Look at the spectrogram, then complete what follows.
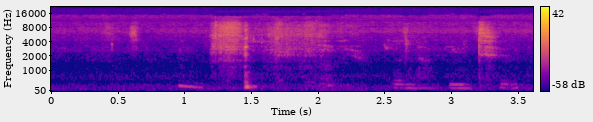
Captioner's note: chuckles softly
